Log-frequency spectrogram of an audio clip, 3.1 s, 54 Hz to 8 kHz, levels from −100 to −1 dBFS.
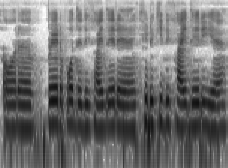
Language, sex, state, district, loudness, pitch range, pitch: Hindi, female, Haryana, Jhajjar, -15 LUFS, 180-200 Hz, 185 Hz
